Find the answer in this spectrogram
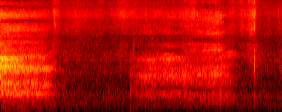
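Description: A man's heavy breathing: a loud breath right at the start, then about two seconds in a longer, softer breath in as a yawn begins.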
